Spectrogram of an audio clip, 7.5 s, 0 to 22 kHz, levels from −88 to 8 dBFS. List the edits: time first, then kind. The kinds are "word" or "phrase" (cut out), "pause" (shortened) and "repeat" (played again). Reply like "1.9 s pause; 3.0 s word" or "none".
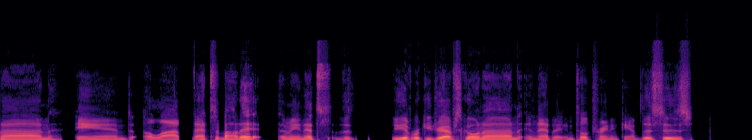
1.8 s word; 4.1 s word; 5.5 s word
